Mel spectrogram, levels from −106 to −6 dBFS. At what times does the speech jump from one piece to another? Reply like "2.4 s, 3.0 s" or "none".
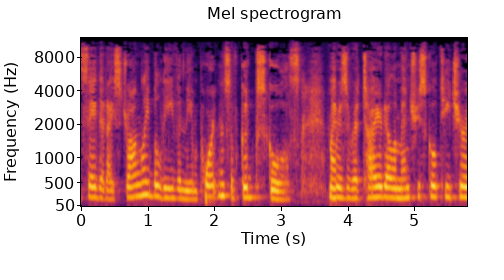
2.6 s, 3.8 s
